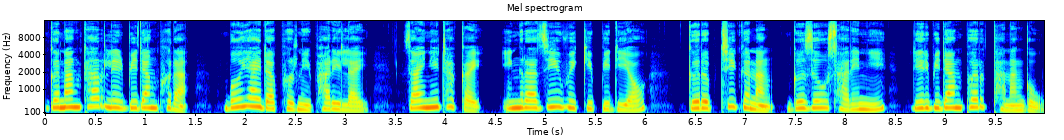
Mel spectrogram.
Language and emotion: Bodo, neutral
